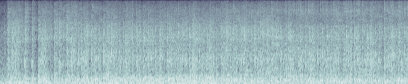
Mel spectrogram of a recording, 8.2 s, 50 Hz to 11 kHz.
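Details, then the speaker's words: 1987 Chevrolet Monte Carlo SS, new 383 stroker V8 on open headers, first start: loud, lumpy idle with uneven stumbling beats instead of a steady lope, running rough; owner also suspects the choke needs opening and idle setting. "It did sound nasty, didn't it? Oh, yeah. Open headers? Yeah."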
